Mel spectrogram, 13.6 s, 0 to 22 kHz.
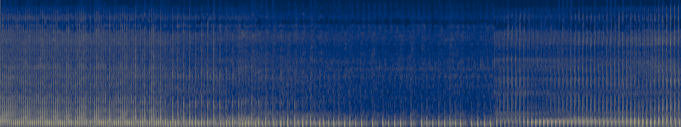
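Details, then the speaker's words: Honda Navi scooter that cranked but never fired (old carb clogged with dirt after water/off-road use), now firing on a new 19mm Nibbi carb with idle and main jet untuned; steady putter that sags and recovers slightly, running normally. "yeah so this did end up firing uh since it is a new carb though nothing set up idle's not set up Main Jet not really anything uh idle screw so just kind of a guess and slap it on for now"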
